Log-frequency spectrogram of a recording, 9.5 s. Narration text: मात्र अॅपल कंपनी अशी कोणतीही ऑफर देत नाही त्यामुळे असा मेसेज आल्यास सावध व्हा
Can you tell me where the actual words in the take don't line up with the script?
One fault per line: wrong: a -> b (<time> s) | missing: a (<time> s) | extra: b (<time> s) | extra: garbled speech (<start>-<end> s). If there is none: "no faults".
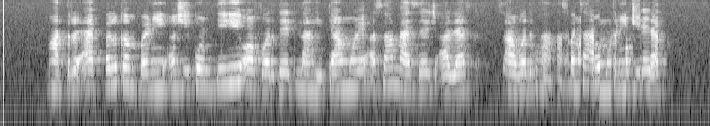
extra: garbled speech (7.4-8.9 s)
